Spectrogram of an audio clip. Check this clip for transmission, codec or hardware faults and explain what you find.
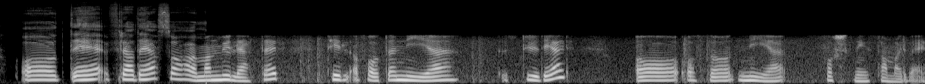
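From 2.06 s to the end, the speech suddenly turns dull and boxy, likely an input switched to a poorer device, cutting everything above 3.8 kHz and adding a faint noise floor.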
